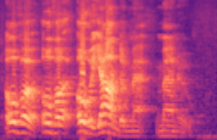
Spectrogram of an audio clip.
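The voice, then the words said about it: Put-on Southern US accent. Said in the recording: “That's the wrong accent. I gotta go back to being southern.”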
